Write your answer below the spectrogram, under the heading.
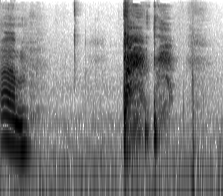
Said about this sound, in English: excuse me. Silence and coughing, podcast gold.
